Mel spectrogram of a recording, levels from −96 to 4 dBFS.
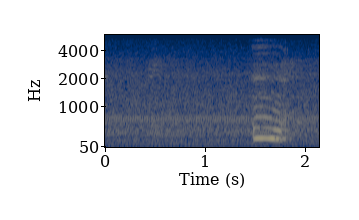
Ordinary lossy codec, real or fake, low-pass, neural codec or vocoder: none; real; 5.4 kHz; none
